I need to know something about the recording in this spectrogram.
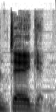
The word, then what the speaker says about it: Dagon: Is it Dagon or Dagon? Let us know in the comment section below. It's Dagon. They before I even asked, they were already typing that it's Dagon.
